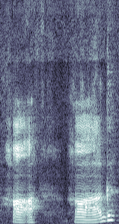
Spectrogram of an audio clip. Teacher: thinking of it as the ah with rounding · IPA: /ɔ/, ɔ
